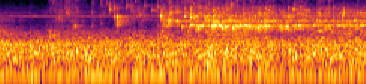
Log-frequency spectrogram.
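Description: Homemade elderberry syrup pours steadily through a fine mesh sieve into a measuring cup, a continuous soft trickling and splashing that stays even and close throughout.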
